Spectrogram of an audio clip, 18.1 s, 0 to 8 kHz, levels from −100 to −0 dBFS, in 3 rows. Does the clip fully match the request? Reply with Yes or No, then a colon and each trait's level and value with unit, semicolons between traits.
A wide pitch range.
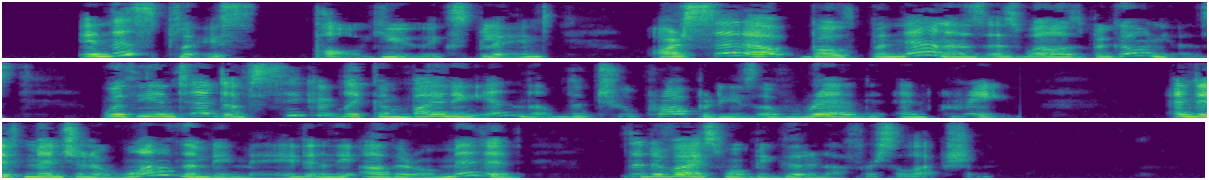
Yes: wide, 6.1 semitones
